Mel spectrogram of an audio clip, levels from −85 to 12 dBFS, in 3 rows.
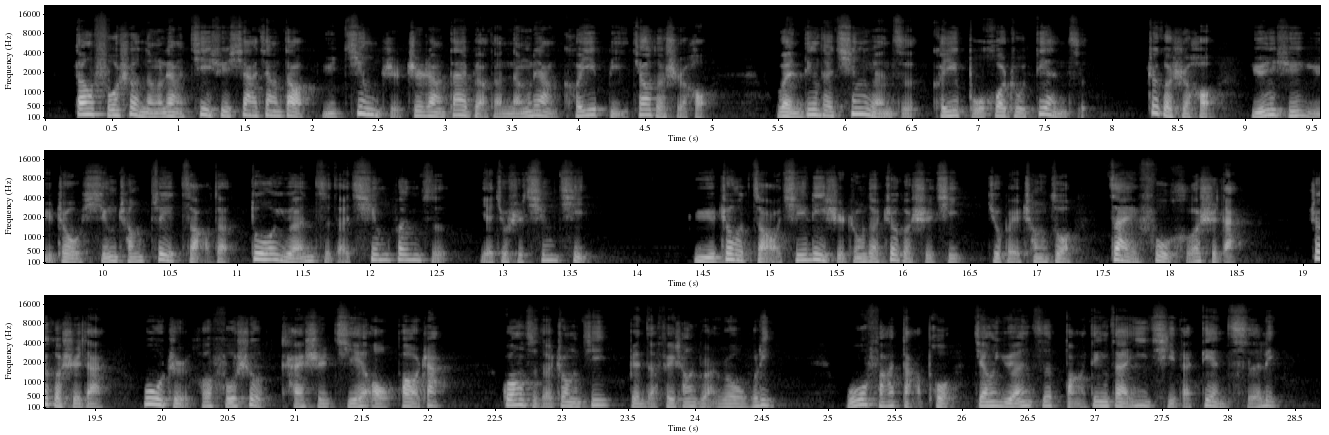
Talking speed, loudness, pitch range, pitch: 270 characters per minute, -26 LUFS, 125-175 Hz, 145 Hz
